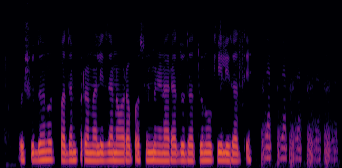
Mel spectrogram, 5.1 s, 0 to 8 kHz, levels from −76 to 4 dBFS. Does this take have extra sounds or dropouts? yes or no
yes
